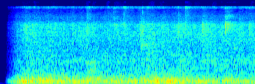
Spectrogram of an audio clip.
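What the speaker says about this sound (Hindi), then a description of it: "तो ये भी बस बारिश माशाल्लाह फिर तेज हो गई है" Heavy rain pours down in a dense, steady roar, close and loud, with no talking.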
